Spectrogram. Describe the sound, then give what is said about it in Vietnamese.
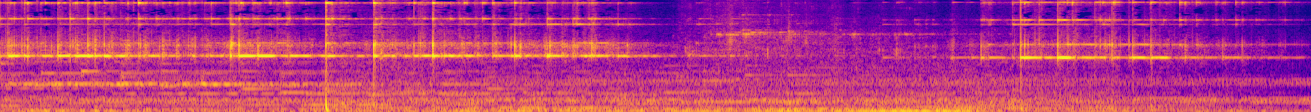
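A small bell is shaken steadily, jingling as it is used against low-level demons in a fight. Bright, ringing metallic tones carry on throughout, thinning briefly near the middle and then returning, with no talk. “Âm thanh của cái chuông được thằng Toàn từ từ lắc lên leng ca leng keng.”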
